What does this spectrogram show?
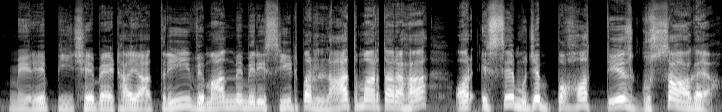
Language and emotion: Hindi, angry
